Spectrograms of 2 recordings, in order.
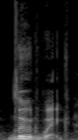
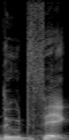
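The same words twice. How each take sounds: First: The W in the name sounds like a W. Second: The W in the name sounds like a V. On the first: This is how the game says it. "that's how uh, they're pronouncing it here" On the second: This is the German way of saying it. "my grandma, who is German, ... pronounced it Ludwig"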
